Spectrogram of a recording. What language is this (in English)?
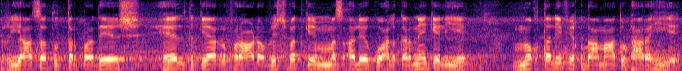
Urdu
